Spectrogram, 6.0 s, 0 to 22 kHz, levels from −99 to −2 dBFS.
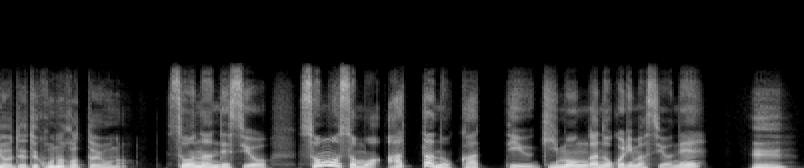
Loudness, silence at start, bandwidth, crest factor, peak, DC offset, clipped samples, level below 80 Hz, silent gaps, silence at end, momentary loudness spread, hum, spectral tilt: -21 LUFS; 0 s; 13.5 kHz; 16 dB; -4 dBFS; under 0.1%; under 0.1%; -42 dBFS; none; 0.15 s; 9 LU; none; -6 dB/octave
